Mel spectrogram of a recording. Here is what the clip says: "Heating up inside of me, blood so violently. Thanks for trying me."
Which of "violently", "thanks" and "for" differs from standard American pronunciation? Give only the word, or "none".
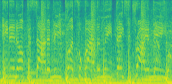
violently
